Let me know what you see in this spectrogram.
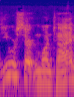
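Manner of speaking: ordinary delivery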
